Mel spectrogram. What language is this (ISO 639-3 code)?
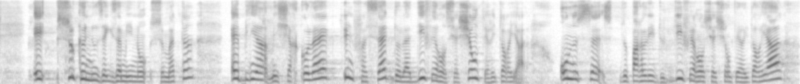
fra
